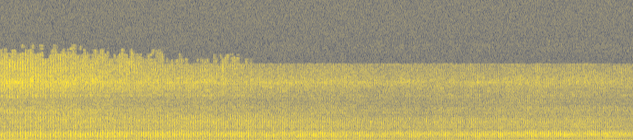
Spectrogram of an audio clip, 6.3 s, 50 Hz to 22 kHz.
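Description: Faint, steady low drone of a 1966 Land Rover Series 2a engine running.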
